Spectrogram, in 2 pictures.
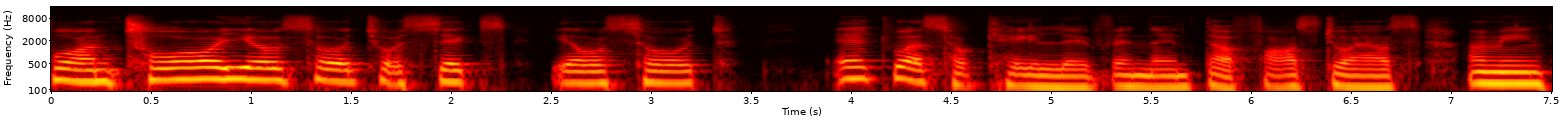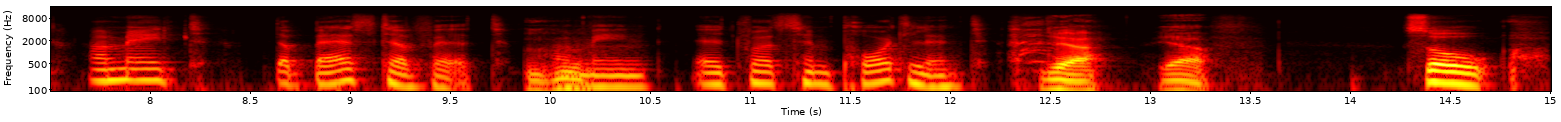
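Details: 32-year-old man with cerebral palsy, which he says affects the brain areas controlling speech coordination and walking; dysarthria in cerebral palsy.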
